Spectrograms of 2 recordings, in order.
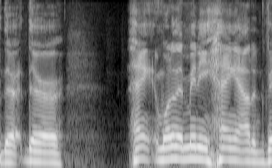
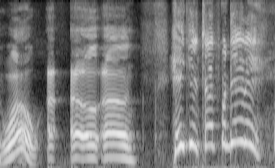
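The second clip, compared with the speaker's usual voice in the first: mock shocked woman; 7 semitones higher than usual. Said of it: "and she's like".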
